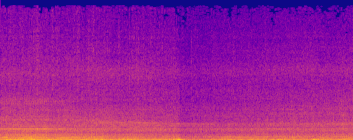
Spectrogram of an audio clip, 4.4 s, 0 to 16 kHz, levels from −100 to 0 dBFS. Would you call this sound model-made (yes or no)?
no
